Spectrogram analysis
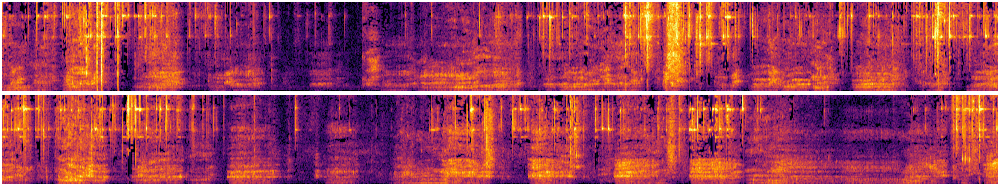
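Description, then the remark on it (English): Dogs growl continuously in a rough, rumbling tug-of-war, broken by sharp yanking snarls and a few short yips, loud and busy throughout with no talking. “They're actually playing tug with it, you can hear them yanking it.”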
